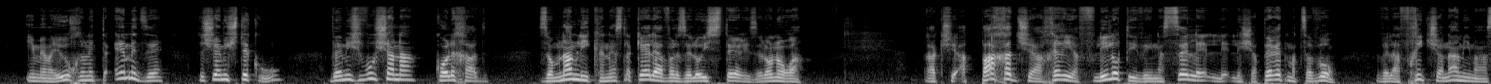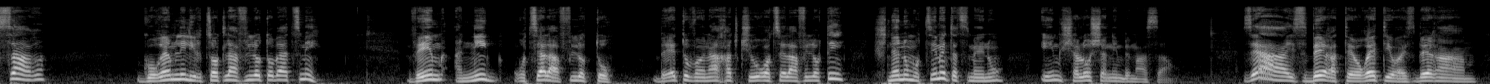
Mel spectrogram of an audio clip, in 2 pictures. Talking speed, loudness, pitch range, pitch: 140 wpm, -20 LUFS, 140-200 Hz, 175 Hz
